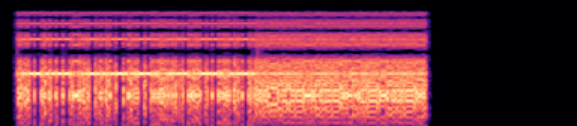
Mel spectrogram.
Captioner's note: old computer intro sounds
